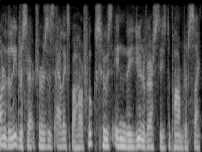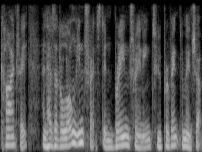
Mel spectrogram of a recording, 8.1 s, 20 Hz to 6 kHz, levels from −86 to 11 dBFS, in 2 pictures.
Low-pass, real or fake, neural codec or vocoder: 5.4 kHz; fake; vocoder, 44.1 kHz, 128 mel bands, Pupu-Vocoder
